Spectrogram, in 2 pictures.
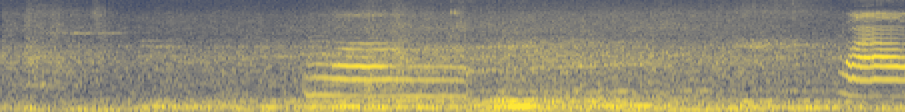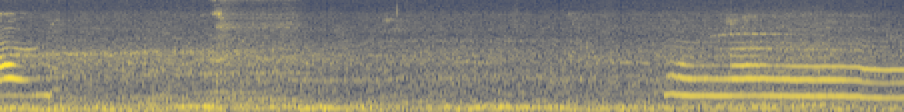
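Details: An old, wandering domestic cat giving sad meows: three drawn-out, slightly falling meows spaced several seconds apart, over a steady low rumbling background noise.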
